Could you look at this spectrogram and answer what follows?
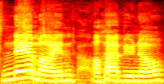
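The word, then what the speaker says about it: Naminé: only Nominee that you're looking for. It's pronounced Namine.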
